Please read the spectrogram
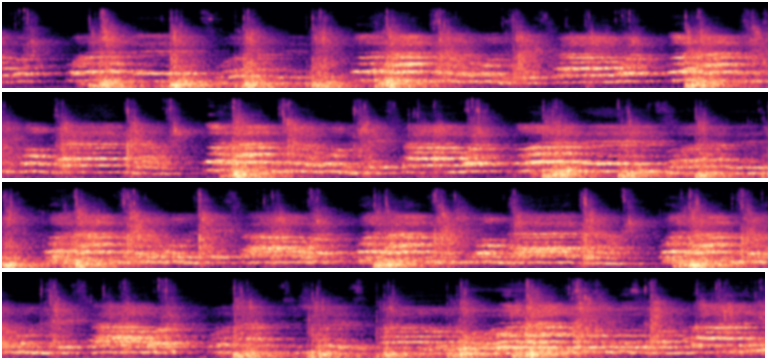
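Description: Women's choir singing, with sharp thumps landing in time with the song throughout.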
